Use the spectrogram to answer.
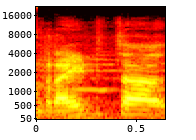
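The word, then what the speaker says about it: write: आपण ऐकत आलेला आहे पण राईटचा जो इथे स्पेलिंग आहे ती आहे डब्ल आर आय टी इ म्हणजे काय की डब्ल हा इथे सायलेंट आहे याचा उच्चार होतो राईट राईट म्हणजे लिहिणे नंतर आहे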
